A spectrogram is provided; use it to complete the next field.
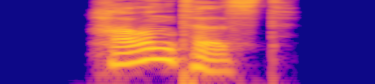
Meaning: inflection of harnen: 1. second-person singular preterite 2. second-person singular subjunctive II
- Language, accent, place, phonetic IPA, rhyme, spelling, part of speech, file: German, Germany, Berlin, [ˈhaʁntəst], -aʁntəst, harntest, verb, De-harntest.ogg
